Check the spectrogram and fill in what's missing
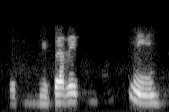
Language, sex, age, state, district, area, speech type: Sindhi, female, 45-60, Gujarat, Junagadh, rural, conversation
